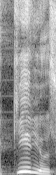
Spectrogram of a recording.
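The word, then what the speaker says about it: κύριος: do do do hebraico no Grego é kirios com o i francês é um I entre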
